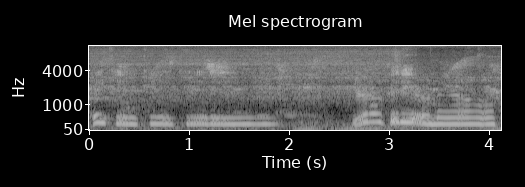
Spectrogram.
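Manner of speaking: high sing-song voice for a cat; sweet high pet talk to a kitty; calling a cat. Real, not acted.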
